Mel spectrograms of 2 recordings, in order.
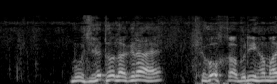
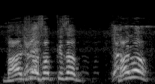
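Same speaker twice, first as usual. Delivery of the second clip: loud shout, rising higher at the end; angry ordering off; 4 semitones higher, 6 dB louder than usual. Acted. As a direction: drive the whole crowd away. Chasing non-paying drinkers away.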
